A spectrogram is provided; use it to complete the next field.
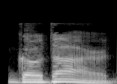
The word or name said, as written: godard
